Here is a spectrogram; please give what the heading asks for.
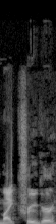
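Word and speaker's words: Mike Kroeger: So, we had a we had Mike Krueger.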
